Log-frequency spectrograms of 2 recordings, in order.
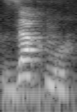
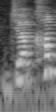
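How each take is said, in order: First: It starts with a z sound. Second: It starts with a j sound. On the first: The speaker calls it right. "क्या बोलेंगे?" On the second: The speaker calls it wrong. "जख्म नहीं बोलेंगे"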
